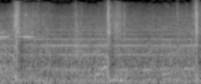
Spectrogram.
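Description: A hand tool striking at a window or door of a burning building, three sharp knocks about a second apart, over voices and a faint steady high tone.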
